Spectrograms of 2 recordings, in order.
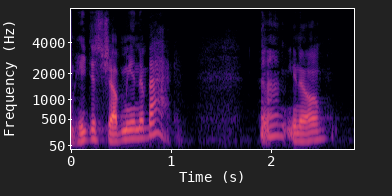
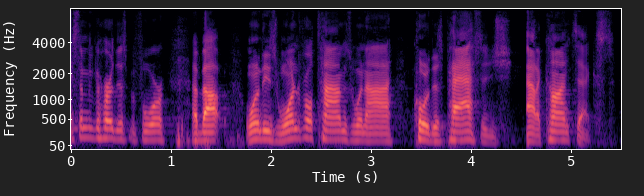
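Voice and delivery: ordinary talk, nothing marked

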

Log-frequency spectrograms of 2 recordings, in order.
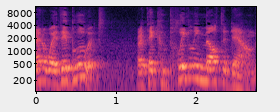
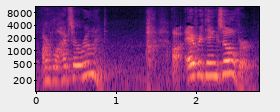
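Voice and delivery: higher, rising cry of hopelessness; mock despair; 7 semitones higher than usual. Disciples lament that their lives are ruined, higher and despairing. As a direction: voice the disciples giving up.

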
